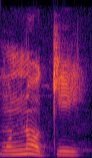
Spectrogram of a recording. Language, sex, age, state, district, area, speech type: Tamil, female, 18-30, Tamil Nadu, Tiruchirappalli, rural, read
